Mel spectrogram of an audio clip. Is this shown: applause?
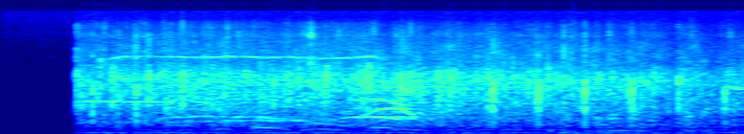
yes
